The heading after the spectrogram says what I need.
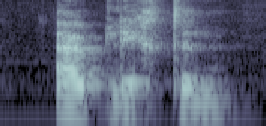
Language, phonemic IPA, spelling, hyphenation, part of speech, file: Dutch, /ˈœy̯tˌlɪx.tə(n)/, uitlichten, uit‧lich‧ten, verb, Nl-uitlichten.ogg
- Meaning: 1. to lift 2. to select, to focus on 3. to read out 4. to lighten, to cover in light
